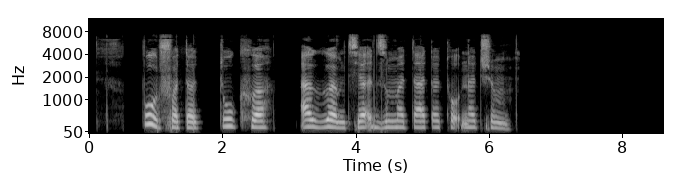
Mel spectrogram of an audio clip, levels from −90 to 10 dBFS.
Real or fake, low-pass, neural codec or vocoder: fake; 7.2 kHz; codec, 16 kHz, 16 kbps, FreqCodec, larger model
